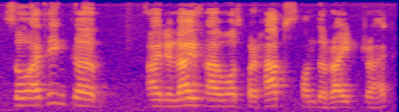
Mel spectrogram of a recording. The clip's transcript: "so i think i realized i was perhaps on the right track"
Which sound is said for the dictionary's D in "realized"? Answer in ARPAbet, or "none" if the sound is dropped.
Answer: none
